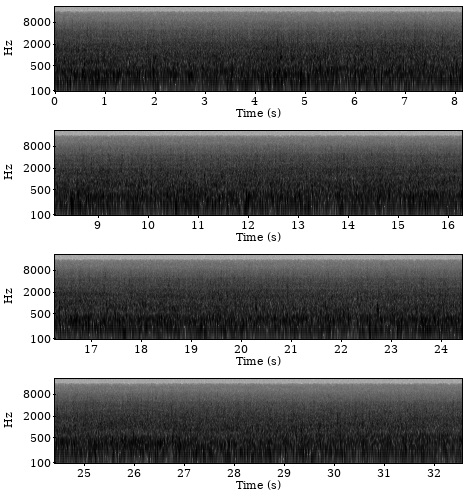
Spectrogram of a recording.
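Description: Water rushing steadily through the concrete channel of a salmon hatchery's fish ladder.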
